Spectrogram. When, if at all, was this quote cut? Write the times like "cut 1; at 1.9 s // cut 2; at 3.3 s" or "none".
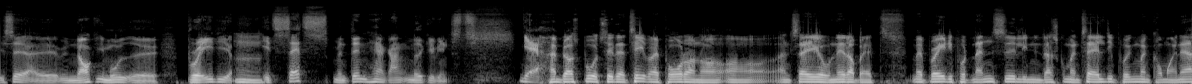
cut 1; at 2.3 s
